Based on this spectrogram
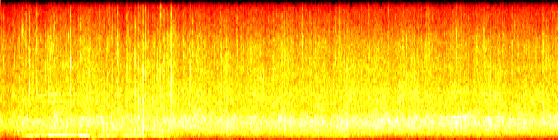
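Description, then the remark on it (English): Sustained applause from a large crowd at a morning church service honoring the older generation of men and women, a dense, even wash of clapping that holds steady throughout, with a faint high whistle rising above it briefly near the start and again later. “would you help me honor and put your hands together and bless this generation of men and women who have gone before us”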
